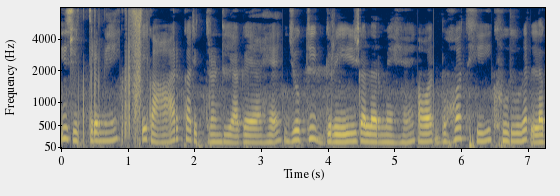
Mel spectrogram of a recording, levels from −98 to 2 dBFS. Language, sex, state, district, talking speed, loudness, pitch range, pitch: Hindi, female, Jharkhand, Sahebganj, 175 wpm, -21 LUFS, 155-195 Hz, 175 Hz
